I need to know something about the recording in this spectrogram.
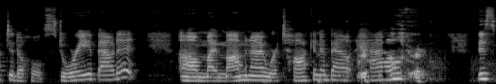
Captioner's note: laughing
